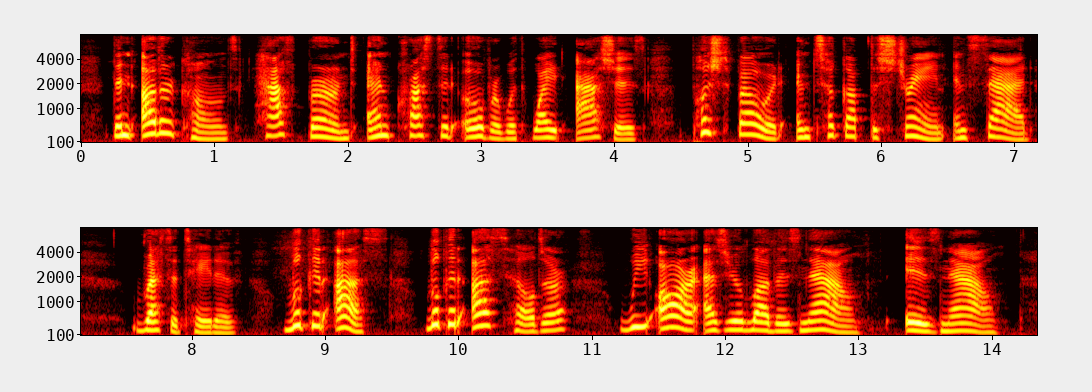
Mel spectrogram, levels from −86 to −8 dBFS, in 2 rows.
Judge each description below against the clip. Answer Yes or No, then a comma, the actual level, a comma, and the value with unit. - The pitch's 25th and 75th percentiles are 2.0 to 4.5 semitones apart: No, wide, 5.4 semitones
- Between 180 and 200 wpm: No, average, 155 wpm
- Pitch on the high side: Yes, high, 225 Hz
